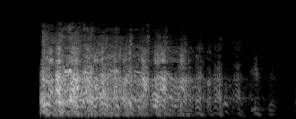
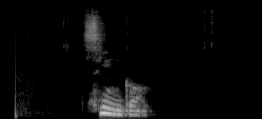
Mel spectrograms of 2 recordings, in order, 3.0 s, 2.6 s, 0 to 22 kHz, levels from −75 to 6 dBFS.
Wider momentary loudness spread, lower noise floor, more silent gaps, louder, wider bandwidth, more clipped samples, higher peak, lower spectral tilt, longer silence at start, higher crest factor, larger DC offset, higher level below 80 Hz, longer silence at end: about the same, 18 LU vs 16 LU; second, -50 dBFS vs -68 dBFS; neither; first, -20 LUFS vs -23 LUFS; second, 10 kHz vs 15.5 kHz; neither; first, -2 dBFS vs -8 dBFS; second, -2.5 dB/octave vs -6 dB/octave; second, 0.4 s vs 0.85 s; about the same, 22 dB vs 20 dB; neither; second, -74 dBFS vs -68 dBFS; second, 0.55 s vs 1.15 s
